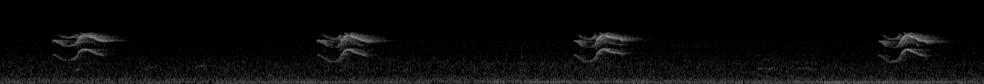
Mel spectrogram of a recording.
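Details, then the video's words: Tawny owl giving its territorial call in August, telling juveniles it is time to leave and warning other owls that the spot is taken; four sharp, shrill, rising-then-falling calls spaced about every 2.7 seconds over a faint low hum. "TAWNY TERRITORIAL CALL"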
